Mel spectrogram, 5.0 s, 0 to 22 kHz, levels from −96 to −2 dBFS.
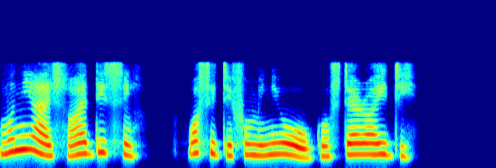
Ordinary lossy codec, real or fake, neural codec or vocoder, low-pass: none; fake; codec, 24 kHz, 0.5 kbps, DualCodec; 5.4 kHz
